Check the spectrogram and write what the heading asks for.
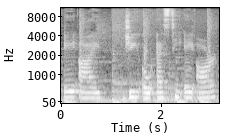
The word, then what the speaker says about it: Aigostar: I believe it's pronounced either Aigostar or Aigostar. It's Aigostar.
